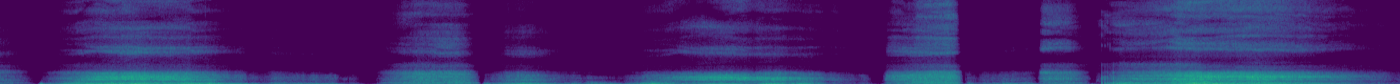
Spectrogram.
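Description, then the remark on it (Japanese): Warm breaths blown very close into a wet ear, a series of long, airy exhales separated by short pauses, soft and intimate with a breathy hiss, no talking. “濡れたお耳にあったかい吐息かけられるの。”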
